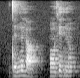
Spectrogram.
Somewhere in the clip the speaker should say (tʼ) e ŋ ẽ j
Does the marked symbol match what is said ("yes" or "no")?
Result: no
